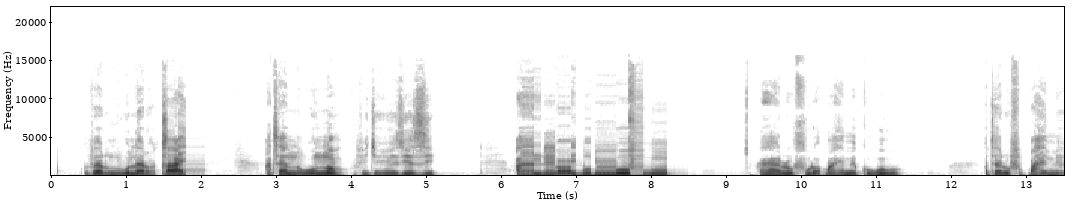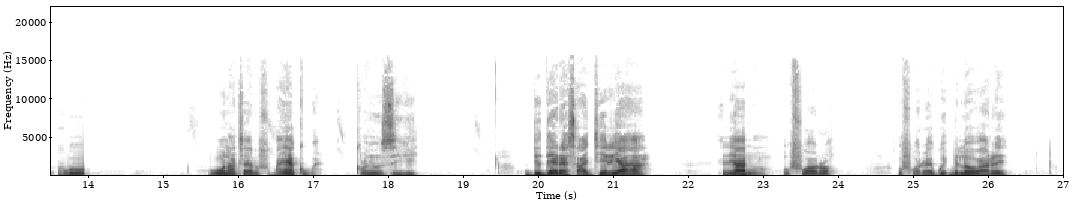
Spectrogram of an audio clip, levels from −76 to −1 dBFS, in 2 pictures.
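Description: This is a speech clip with robotic sound from repeated short buffers at 1.50–2.07 s, 6.26–9.30 s, 13.45–14.59 s and 22.10–22.93 s, just before "ofu o̱ro̱". The voice becomes a rigid metallic buzz at 66.7 Hz. The likely cause is a 15 ms stretch of audio replayed over and over. That replaces most of the real sound, and all of it in the third event. Channel delay (comb filtering) is heard from 9.41 to 12.40 s, ending just before "whe̱te̱ rro ofu". One channel lags by a fraction of a millisecond. Summed to mono, this cuts a notch near 3 kHz, and the sound turns hollow.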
